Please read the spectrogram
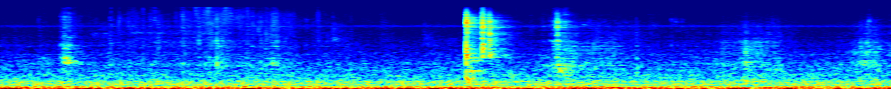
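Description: Steady low room hum with a few short crunching clicks, the sharpest a little past halfway: a crunchy cereal-topped cookie being chewed.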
